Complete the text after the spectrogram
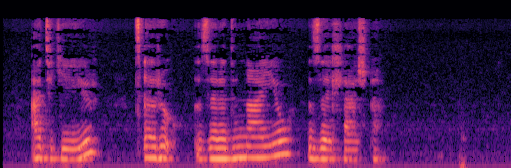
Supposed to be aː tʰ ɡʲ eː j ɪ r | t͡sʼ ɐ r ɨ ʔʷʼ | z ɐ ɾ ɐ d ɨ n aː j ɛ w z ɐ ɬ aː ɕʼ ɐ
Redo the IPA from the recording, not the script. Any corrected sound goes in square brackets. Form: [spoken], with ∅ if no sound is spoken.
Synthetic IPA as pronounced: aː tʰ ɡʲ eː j ɪ r | t͡sʼ ɐ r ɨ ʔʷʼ | z ɐ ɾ ɐ d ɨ n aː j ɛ w z ɐ ɬ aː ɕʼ ɐ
